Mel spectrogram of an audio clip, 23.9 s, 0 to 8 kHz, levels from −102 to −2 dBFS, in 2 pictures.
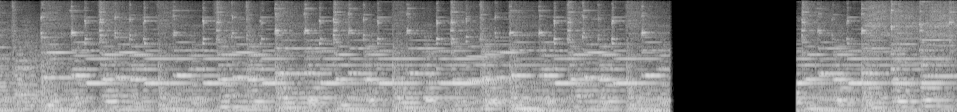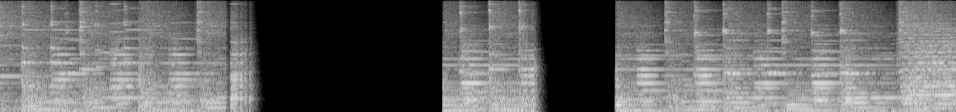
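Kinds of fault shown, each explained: Long network dropout: Three times the audio just stops, most likely because the network stopped delivering it for a while: about 1.6 s from 8.38 s, 2.4 s from 15.1 s, and 1.0 s from 18.64 s. Each starts with a short fading buzz where the receiver stretches the last sound, then goes to near silence until the audio picks up again later, with that stretch simply gone.
Repeated packet loss (robotic sound): Twice the sound turns choppy as small chunks keep going missing and get patched over. From 14.79 to 15.1 s there are four gaps of up to 50 ms, covering about 42% of that span, and that leads straight into the long dropout. From 18.46 to 18.62 s there are five shorter gaps of up to 17 ms, covering about 37% of the span, just before the last dropout.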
